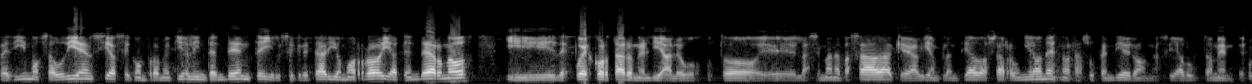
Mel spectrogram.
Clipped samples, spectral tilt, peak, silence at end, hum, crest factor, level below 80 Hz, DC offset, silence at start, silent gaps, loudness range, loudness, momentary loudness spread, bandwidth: under 0.1%; -3.5 dB/octave; -2 dBFS; 0 s; none; 18 dB; -66 dBFS; under 0.1%; 0 s; none; 6 LU; -19 LUFS; 16 LU; 12 kHz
